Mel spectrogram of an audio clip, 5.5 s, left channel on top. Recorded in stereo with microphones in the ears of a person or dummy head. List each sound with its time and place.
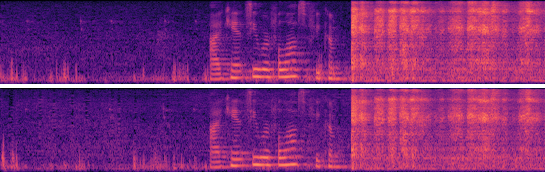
2.1 s a woman speaking: centre (ahead or behind), 0.5 m
3.5 s writing: centre (ahead or behind), 0.6 m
